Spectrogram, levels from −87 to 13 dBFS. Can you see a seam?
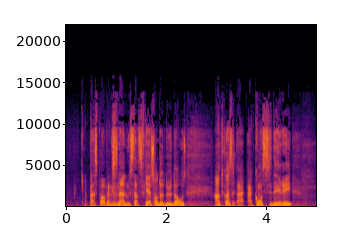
yes; 1 cut; at 3.4 s

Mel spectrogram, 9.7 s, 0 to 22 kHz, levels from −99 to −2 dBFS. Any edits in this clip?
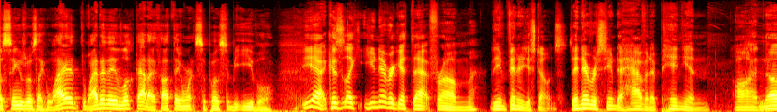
yes; 1 cut; at 1.7 s

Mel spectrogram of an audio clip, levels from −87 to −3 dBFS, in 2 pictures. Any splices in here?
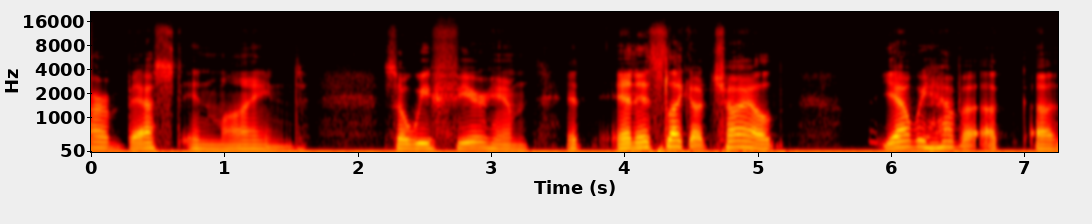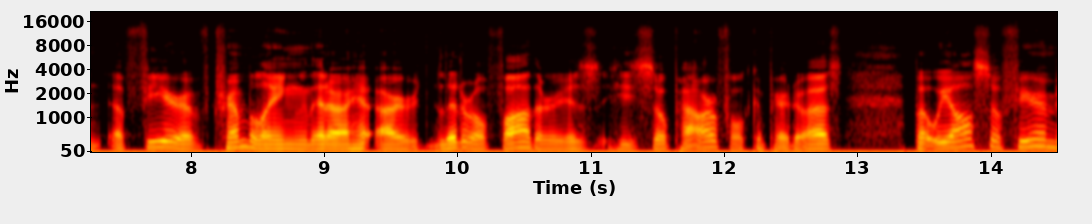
no; 0 cuts

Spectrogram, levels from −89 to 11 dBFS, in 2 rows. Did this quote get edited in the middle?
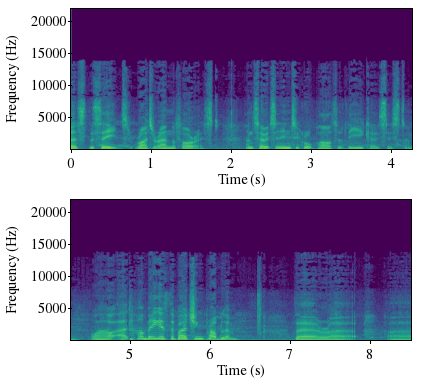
yes; 2 cuts; at 5.0 s, 7.1 s

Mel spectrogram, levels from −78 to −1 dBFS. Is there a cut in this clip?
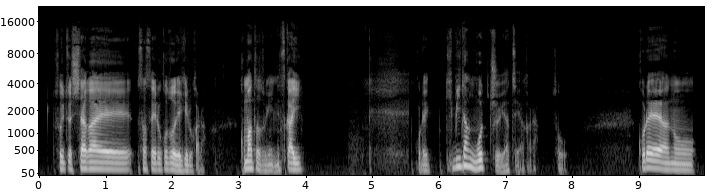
yes; 1 cut; at 5.5 s

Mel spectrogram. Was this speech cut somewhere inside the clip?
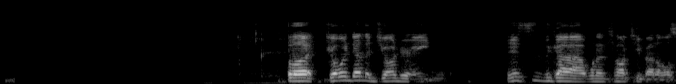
no; 0 cuts

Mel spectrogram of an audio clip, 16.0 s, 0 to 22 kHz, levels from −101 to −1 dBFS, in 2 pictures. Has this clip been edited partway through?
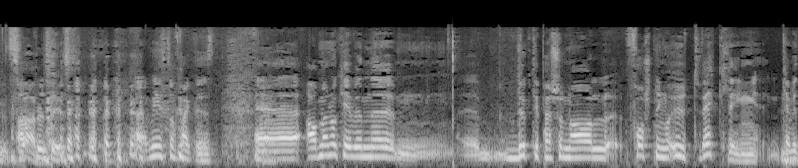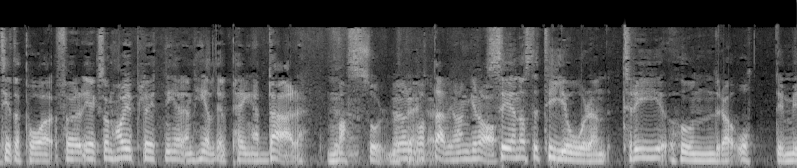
no; 0 cuts

